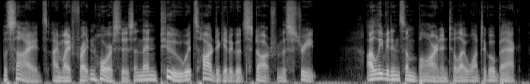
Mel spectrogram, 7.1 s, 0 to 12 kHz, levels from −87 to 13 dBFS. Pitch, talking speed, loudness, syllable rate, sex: 105 Hz, 255 wpm, -20 LUFS, 5.8 syllables/s, male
